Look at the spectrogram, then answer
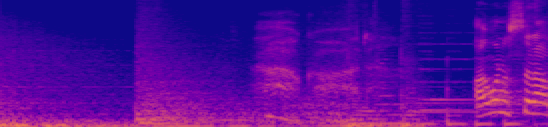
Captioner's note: sighing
